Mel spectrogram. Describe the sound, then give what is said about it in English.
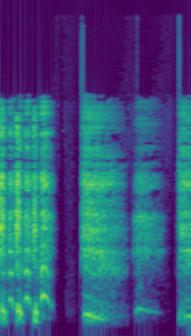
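A voice imitates a newborn's irregular breathing: a rapid run of short, quick breaths, then a pause and two longer, slower breaths, with another breath just beginning at the end. “and so they go in and out of this fast, slow breathing.”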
